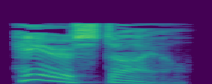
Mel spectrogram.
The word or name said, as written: hairstyle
